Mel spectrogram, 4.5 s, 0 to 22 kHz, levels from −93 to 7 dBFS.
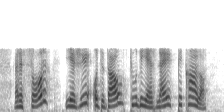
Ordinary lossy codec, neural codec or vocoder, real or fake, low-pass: none; codec, 16 kHz in and 24 kHz out, 1.1 kbps, FireRedTTS-2 codec; fake; 3.6 kHz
